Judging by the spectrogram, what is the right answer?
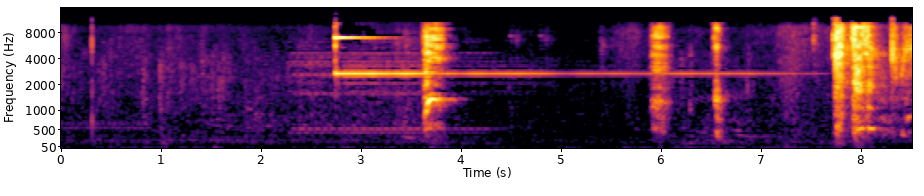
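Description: A woman's sharp, startled gasp, followed by two short breaths. Under them a high steady tone comes in about three seconds in and holds for about five seconds.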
